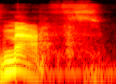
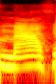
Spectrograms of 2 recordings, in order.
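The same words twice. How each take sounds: First: "maths" with s following th; British plural. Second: "math" as plural, ending on th; North American plural. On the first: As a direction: finish "maths" on a ths cluster. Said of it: "plural of math in Britain is maths". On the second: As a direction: leave the s off "math". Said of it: "plural of math in North America is math". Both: Shown as a demonstration.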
